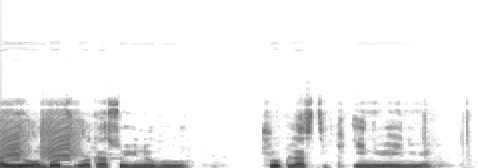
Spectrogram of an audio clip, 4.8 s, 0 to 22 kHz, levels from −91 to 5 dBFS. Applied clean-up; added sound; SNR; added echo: none; none; none; none.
